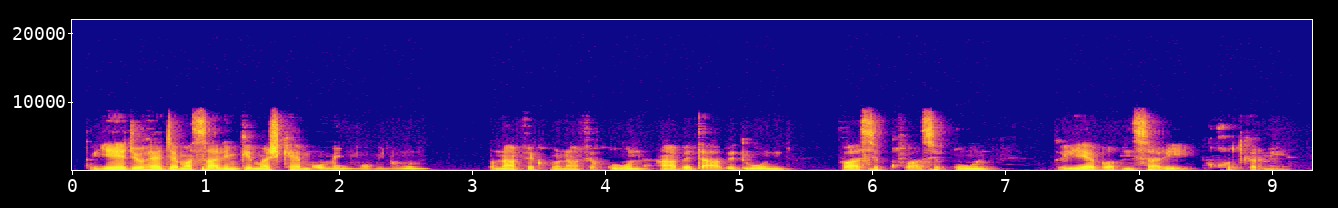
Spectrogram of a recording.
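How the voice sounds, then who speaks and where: Male grammar teacher, native Urdu speaker, mid-pitched, patient, drills word pairs slowly. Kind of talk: recorded online lesson.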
